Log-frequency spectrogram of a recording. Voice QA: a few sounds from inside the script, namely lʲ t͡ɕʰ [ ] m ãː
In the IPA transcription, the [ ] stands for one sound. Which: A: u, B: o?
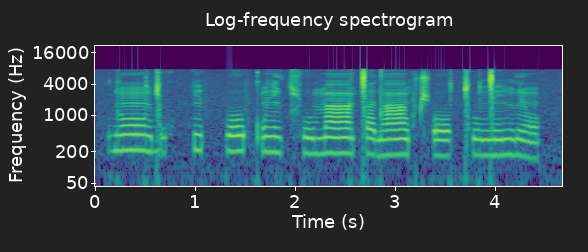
A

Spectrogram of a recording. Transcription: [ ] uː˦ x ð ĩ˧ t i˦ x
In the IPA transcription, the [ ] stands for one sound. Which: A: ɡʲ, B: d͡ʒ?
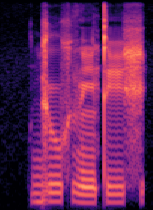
A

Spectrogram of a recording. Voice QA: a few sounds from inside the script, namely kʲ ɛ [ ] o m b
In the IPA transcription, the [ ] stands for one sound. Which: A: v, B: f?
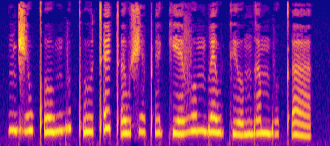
A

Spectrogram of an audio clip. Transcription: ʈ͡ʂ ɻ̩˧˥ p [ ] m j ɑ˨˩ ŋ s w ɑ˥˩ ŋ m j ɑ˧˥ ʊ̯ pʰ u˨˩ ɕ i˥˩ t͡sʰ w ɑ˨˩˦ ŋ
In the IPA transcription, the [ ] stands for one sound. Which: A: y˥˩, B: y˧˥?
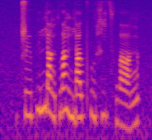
B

